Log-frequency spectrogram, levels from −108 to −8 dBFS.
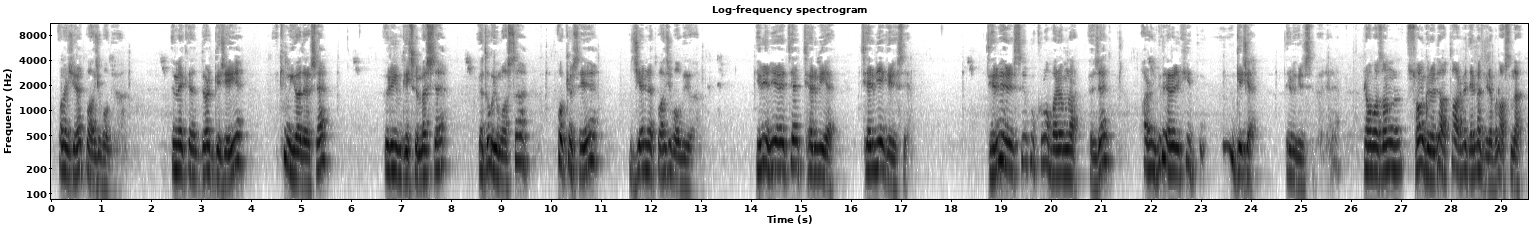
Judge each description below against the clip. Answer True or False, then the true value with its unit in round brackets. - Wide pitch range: False (4.7 semitones)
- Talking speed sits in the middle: True (105 wpm)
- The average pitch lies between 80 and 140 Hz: False (195 Hz)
